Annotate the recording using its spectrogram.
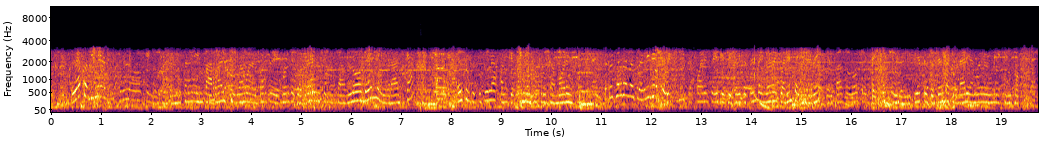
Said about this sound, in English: Finally, 800, the Mexican Clear Channel. It really isn't. There are 11 stations on that former Clear, and we'll be hearing several of them all at once.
